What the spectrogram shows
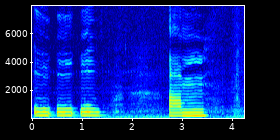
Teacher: And now we've got our back unrounded vowel, U, U, U. And it's and that's not palatal, that's actually velar now.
